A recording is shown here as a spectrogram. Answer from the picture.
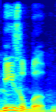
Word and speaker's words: Beelzebub: I think it's Beelzebub or something like that. Beelzebub. Yeah, exactly. That's how it's pronounced in the original Latin.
